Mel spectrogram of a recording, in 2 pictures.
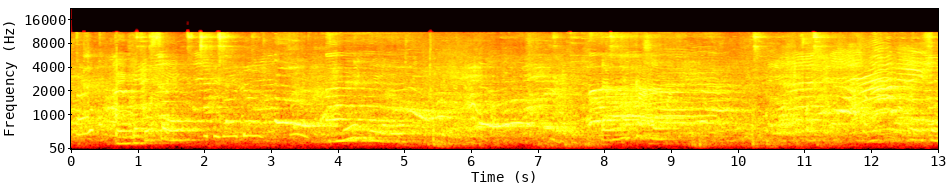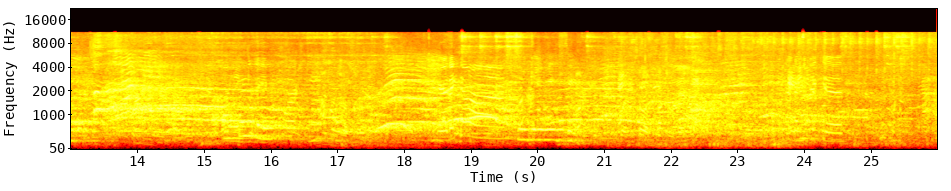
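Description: Young children chatter and call out.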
